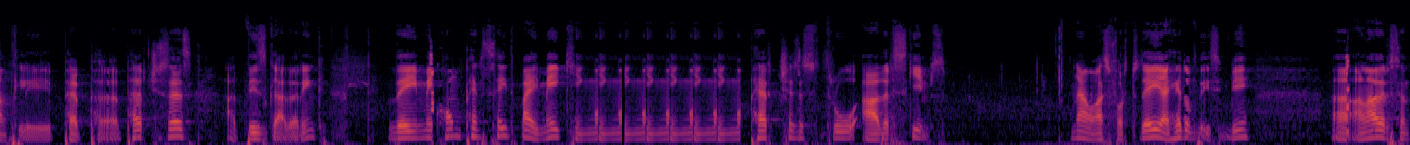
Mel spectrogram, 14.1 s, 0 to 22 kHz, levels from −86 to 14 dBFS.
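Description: Throughout the clip the sound has a watery, swirling quality, with the top end cut off and faint detail flickering in and out from moment to moment. Sharp attacks are smeared rather than crisp. This is likely MP3 compression: the encoder has too few bits, so it drops the treble above a fixed cutoff and zeroes quieter frequency components that then switch on and off between frames. The degree of damage points to a bitrate around 64 kbps.

From 4.30 to 4.35 s there is a brief chirp or blip. This is damaged data in a compressed stream. A run of bytes is corrupted, so the decoder cannot read those frames, loses sync and hunts for the next valid frame header. The result is a short burst of garbled sound. The same fault recurs from 7.97 to 8.01 s and from 13.45 to 13.50 s, each a similar short squawk about 45 ms long.

Between 5.99 and 7.41 s the audio stutters like a CD stuck on one turn. A slice of about 0.24 s plays six times in a row, with a small gap at each restart, giving a fast, regular skipping rhythm. 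The mechanism is a scratch that throws the laser back one track at the same point on every rotation, so the same section is read repeatedly before playback moves on.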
